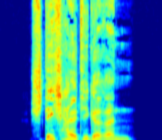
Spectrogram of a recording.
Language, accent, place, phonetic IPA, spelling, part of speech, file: German, Germany, Berlin, [ˈʃtɪçˌhaltɪɡəʁən], stichhaltigeren, adjective, De-stichhaltigeren.ogg
- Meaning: inflection of stichhaltig: 1. strong genitive masculine/neuter singular comparative degree 2. weak/mixed genitive/dative all-gender singular comparative degree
